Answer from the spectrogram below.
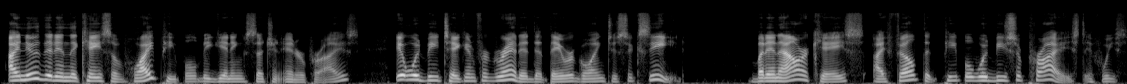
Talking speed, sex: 210 wpm, male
